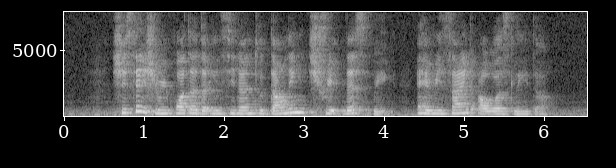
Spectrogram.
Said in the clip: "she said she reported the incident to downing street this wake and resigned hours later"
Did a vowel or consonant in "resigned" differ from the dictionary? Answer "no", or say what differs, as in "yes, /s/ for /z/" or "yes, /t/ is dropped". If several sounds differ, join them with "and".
no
